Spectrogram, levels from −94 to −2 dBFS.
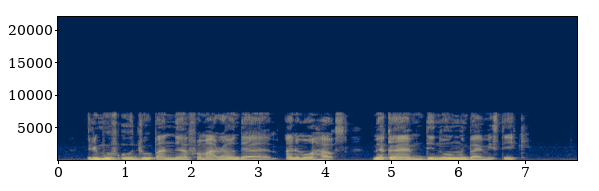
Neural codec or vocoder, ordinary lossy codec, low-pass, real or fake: none; none; 7.2 kHz; real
